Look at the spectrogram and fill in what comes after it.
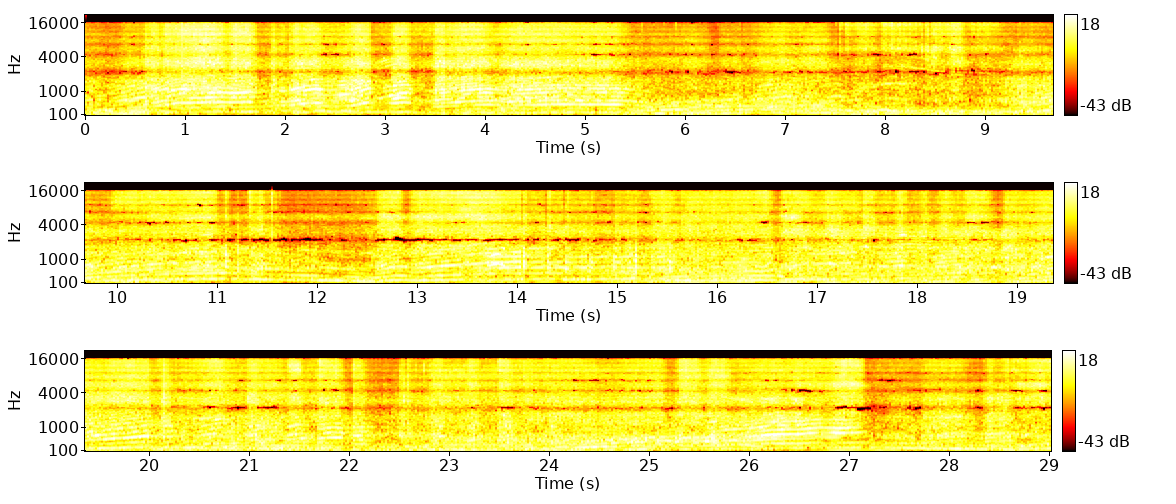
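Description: Several demolition derby cars' engines revving hard, over and over, their pitch rising and falling, the engines overlapping one another.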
